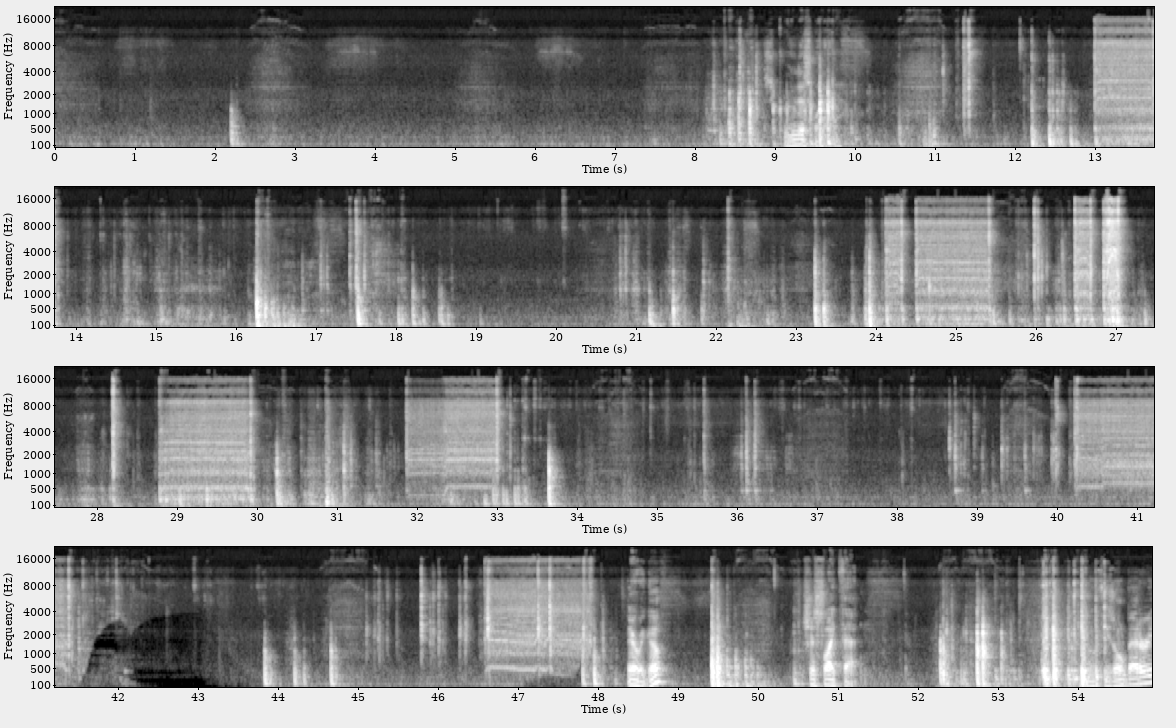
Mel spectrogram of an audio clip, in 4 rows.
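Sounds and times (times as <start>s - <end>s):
screwdriver scraping: 26.4s - 27.2s, 28.8s - 30.0s, 31.9s - 33.2s.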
